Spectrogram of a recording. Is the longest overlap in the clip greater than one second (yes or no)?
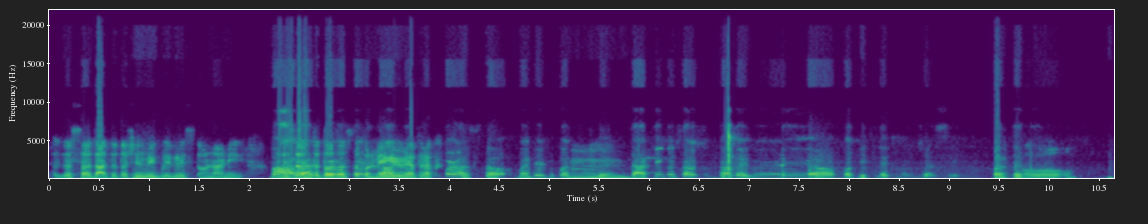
yes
